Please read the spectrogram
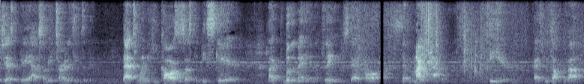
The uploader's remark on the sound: In a Bible Study taping, live at the Historical St. Mary Congregational Church of Abbeville, La., congregants are unexpectedly cast in the role of counsel.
